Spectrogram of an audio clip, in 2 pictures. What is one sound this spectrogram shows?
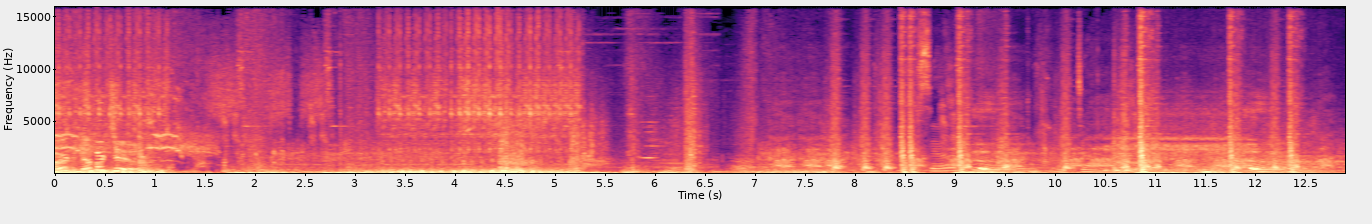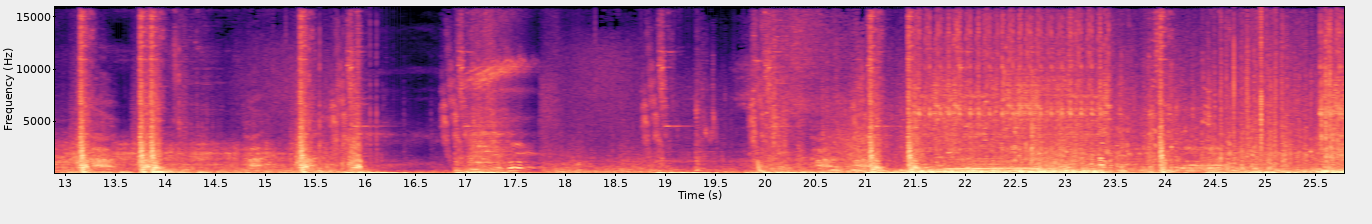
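Game spells and weapons zap, clash and burst in a busy fight.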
